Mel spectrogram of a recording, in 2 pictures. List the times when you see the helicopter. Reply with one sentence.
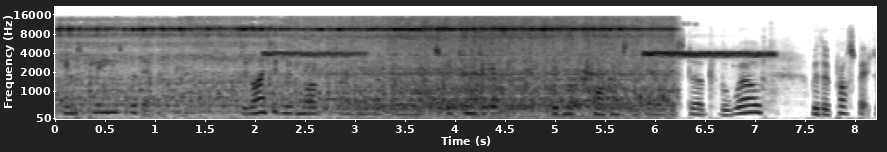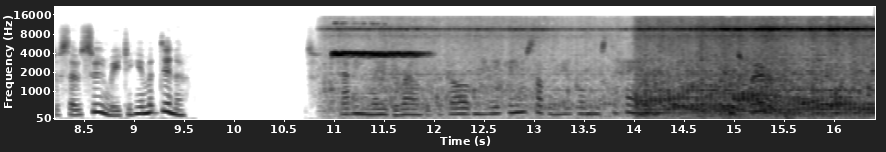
You can hear the helicopter from 0.0 to 6.2 s and from 10.8 to 16.3 s.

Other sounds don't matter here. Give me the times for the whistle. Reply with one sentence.
The whistle can be heard from 2.0 to 3.1 s, from 5.8 to 7.2 s and from 10.9 to 12.0 s.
